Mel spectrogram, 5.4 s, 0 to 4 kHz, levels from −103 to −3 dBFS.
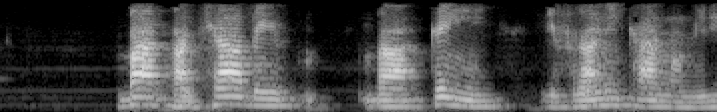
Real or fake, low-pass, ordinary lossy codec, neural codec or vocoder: fake; 3.6 kHz; MP3, 32 kbps; codec, 32 kHz, 1.9 kbps, SNAC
